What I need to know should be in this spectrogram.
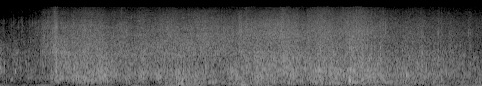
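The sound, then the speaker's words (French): Ocean waves wash against rocks in a continuous, steady roar of surf mixed with wind noise, with no voices. “au milieu du bruit majestueux que faisaient les vagues en caressant les rochers”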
